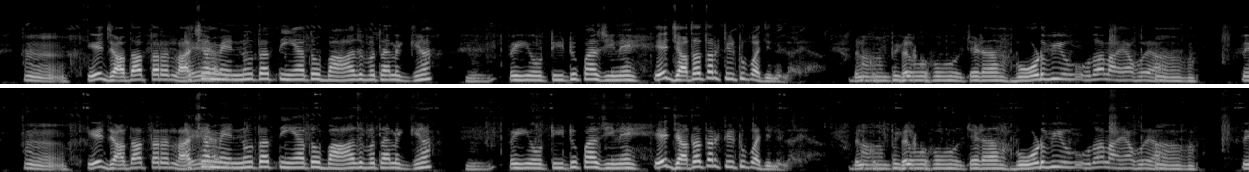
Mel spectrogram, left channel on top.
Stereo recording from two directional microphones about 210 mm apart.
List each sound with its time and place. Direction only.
0.2 s speech: 10° left (ahead or behind)
0.9 s speech: 30° left (ahead or behind)
2.0 s speech: 5° left (ahead or behind)
6.5 s speech: 30° left (ahead or behind)
8.4 s speech: 15° left (ahead or behind)
9.0 s speech: 25° left (ahead or behind)
9.5 s speech: 10° left (ahead or behind)
10.2 s speech: 20° left (ahead or behind)
11.5 s speech: 15° left (ahead or behind)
